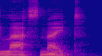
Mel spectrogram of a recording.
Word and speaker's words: last night: I went to bed early last night. Fíjate que no exactamente, no pronuncio exactamente la T en last. Ahí lo junto un poco con night y acaba siendo last night con la T no, suena.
